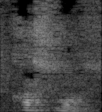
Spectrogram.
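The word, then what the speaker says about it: κόσμος: A lot of people pronounce it cosmos. It's not cosmos. I know in English, cosmology is how we translate it. Cosmology, study the world, but in Greek, cosmos. Cosmos. Not a Z, it's a sigma.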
